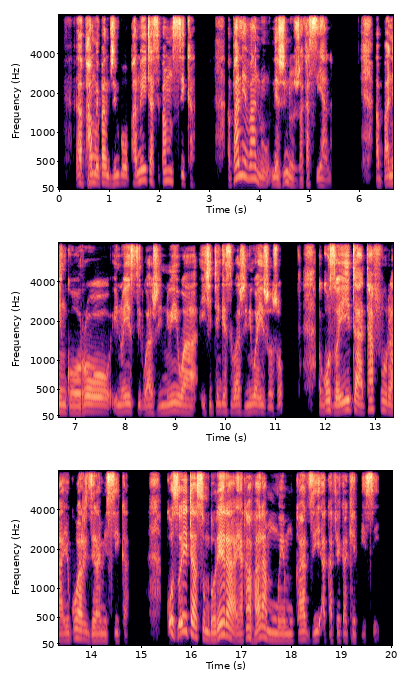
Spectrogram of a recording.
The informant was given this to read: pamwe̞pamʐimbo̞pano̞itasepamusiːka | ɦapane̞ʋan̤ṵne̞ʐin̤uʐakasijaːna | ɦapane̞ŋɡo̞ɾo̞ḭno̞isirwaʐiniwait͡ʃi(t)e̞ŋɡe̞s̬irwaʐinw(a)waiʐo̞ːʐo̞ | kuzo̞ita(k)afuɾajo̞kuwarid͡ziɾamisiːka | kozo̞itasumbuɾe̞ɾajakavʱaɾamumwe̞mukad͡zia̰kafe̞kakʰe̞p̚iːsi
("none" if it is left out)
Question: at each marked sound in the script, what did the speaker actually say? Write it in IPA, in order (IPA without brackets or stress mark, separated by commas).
t, i, t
